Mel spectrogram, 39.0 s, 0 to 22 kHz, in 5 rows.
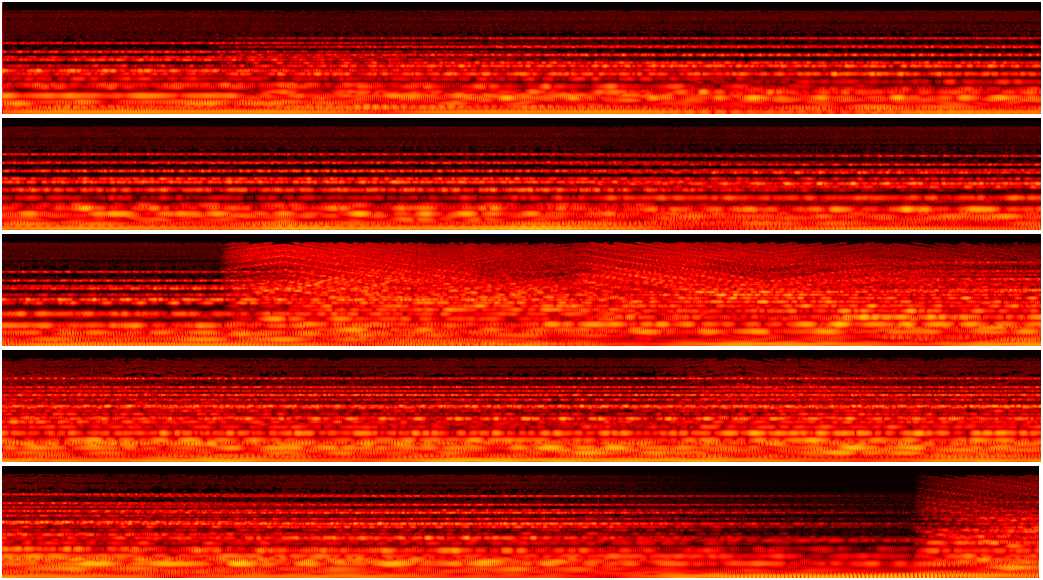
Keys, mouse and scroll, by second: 0.0-2.4 typing, 1.3 ctrl+a, 3.6-5.2 typing, 6.0 Tab, 6.6-9.3 ctrl+alt+drag, 9.3 ctrl+s, 12.9-21.2 drag, 22.8-33.4 drag, 22.8 typing, 28.6 typing, 31.1 space, 33.4 space, 34.3-38.9 drag, 36.2 typing.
